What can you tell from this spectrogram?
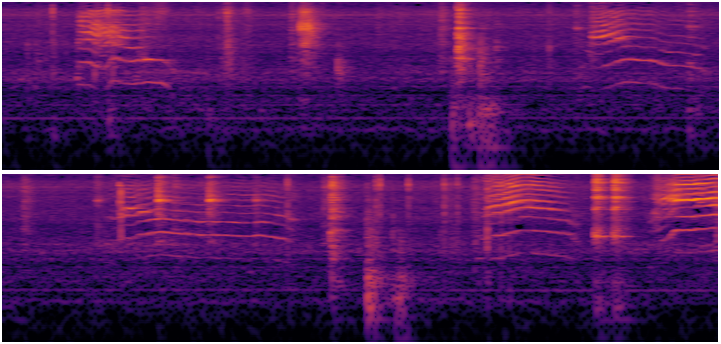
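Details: A white kitten named Chichi, rescued on its own, pleads for food in the kitchen with a sweet voice. Repeated bright meows, several long and gently falling, alternate with dull knocks and clatter.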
